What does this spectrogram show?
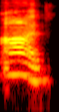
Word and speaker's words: hour: It takes me an hour. H is silent.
